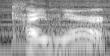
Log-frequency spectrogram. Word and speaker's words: chimera: beast that unfortunately like people have already decided how to pronounce based on degrees so so what is it chimera so the people who call him chimmer are full crap they are just uneducated video game dorks like we kind of were with all of our mispronunciations but we i think we got chimera correct uh coincidentally i know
